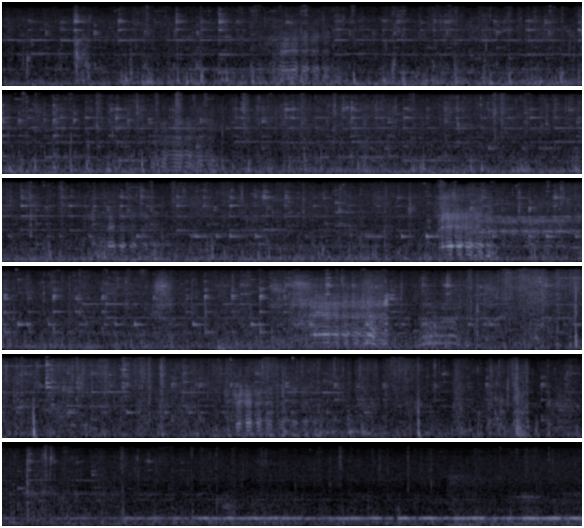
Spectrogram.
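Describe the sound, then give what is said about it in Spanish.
A flock of sheep bleats in scattered calls over a steady outdoor wash, three miles from Canaan, with a few louder cries standing out midway and faint bells or clatter in the background. “¿Pero qué pasa con las ovejas?”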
